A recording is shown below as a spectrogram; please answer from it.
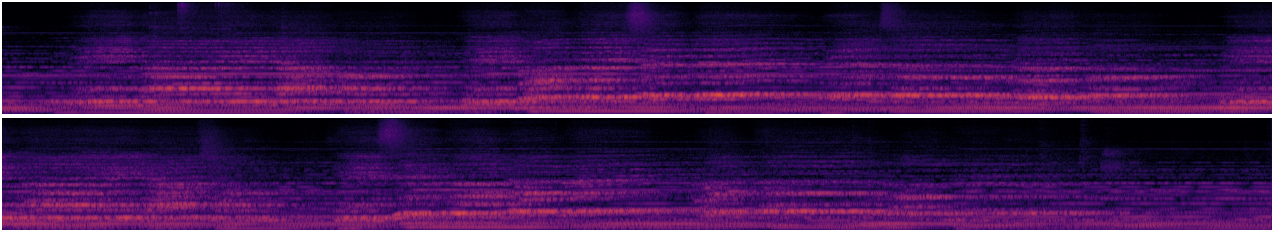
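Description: A choir singing a hymn in long, held phrases over a steady instrumental accompaniment with sustained bass notes: the offertory hymn of a Mass during the preparation of the gifts.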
